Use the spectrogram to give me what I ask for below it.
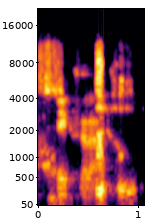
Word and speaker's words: exhalar: Remember that with inhalamos and exhalamos, we don't pronounce the H. So it's inhalar, exhalar.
